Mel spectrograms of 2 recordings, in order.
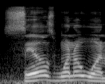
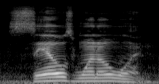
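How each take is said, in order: First: Said in the usual way. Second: Sales one oh one spoken slowly, every word drawn out. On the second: Shown as a demonstration. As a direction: draw out Sales one oh one like a wise punchline.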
